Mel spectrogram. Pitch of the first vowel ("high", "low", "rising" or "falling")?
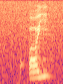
rising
